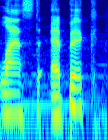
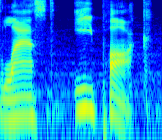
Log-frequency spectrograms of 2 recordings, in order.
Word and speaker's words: Last Epoch: It's called somebody I called it last epic. People are saying it's actually pronounced last epoch, and it's it's some kind of uh Diablo POE clone.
